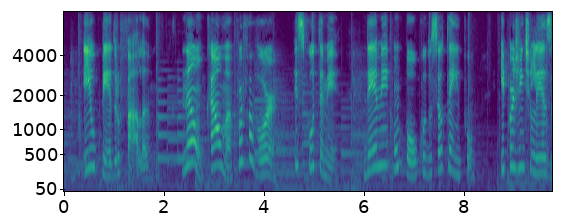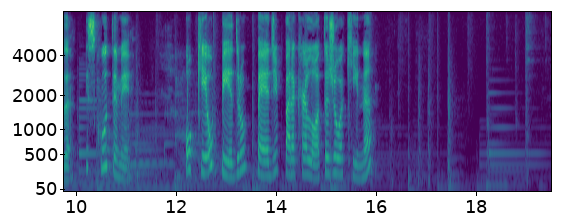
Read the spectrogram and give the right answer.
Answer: Ele pede para ela ficar calma e para escutá-lo ele pede um pouco do tempo da Carlota Joaquina.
